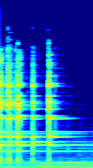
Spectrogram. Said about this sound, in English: You know, when you jingle a bell, the bell will sound. This is it.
